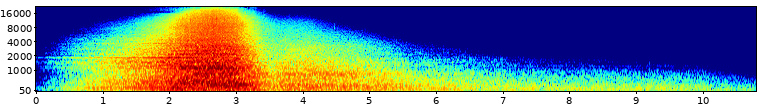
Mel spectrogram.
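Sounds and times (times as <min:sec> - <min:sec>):
cinematic whoosh: 0:00.8 - 0:04.4.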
